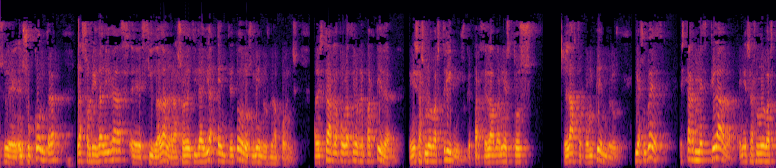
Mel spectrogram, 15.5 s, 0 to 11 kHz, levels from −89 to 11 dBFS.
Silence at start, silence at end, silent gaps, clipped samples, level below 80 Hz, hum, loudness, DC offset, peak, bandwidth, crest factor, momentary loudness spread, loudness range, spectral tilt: 0 s; 0 s; 8.12-8.16 s, 10.85-11.20 s; under 0.1%; -52 dBFS; none; -11 LUFS; under 0.1%; 0 dBFS; 7.4 kHz; 12 dB; 9 LU; 3 LU; -6.5 dB/octave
